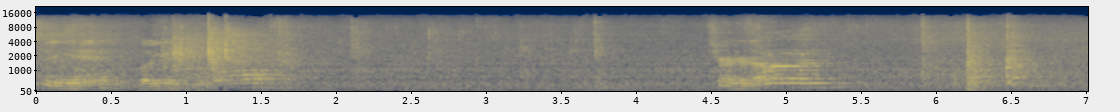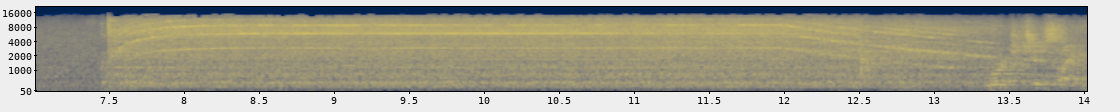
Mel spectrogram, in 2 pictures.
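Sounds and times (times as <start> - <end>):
vacuum cleaner motor whining: 7.4 - 14.0.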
